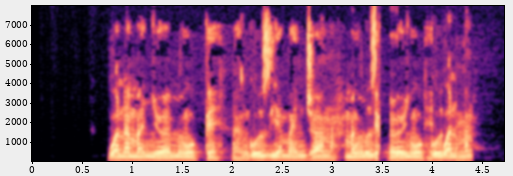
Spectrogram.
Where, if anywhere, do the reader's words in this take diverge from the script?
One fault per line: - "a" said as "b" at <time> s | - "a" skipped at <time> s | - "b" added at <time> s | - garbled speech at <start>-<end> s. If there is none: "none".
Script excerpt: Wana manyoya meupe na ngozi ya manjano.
- garbled speech at 3.1-4.4 s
